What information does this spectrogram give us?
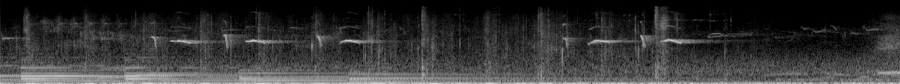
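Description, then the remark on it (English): A song thrush sings bright, whistled phrases repeated in quick succession, clear, over a steady low hum and faint rustling outdoors in Penwood just after 7am. “It's a song thrush.”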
